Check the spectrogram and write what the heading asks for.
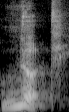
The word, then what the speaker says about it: Nut: The earth represents a male principle called Geb, G E B and the sky represents a female principle or feminine principle called Nut, N U T.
